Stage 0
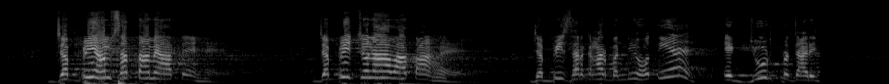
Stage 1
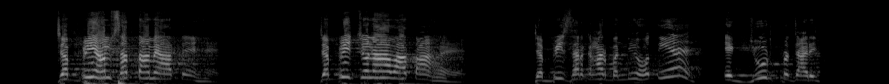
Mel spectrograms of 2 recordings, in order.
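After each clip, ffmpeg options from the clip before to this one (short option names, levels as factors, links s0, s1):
-af "agate=range=0.0316:threshold=0.002:ratio=16:detection=peak"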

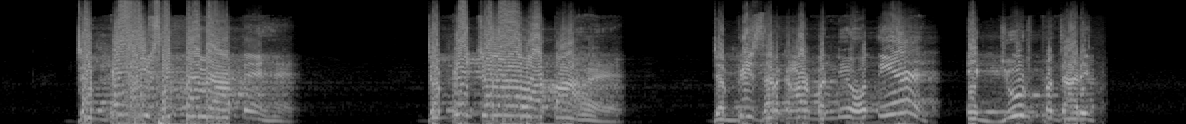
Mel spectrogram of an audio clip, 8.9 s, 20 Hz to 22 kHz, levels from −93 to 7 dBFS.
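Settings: -af "aeval=exprs='0.0944*sin(PI/2*5.01*val(0)/0.0944)':c=same"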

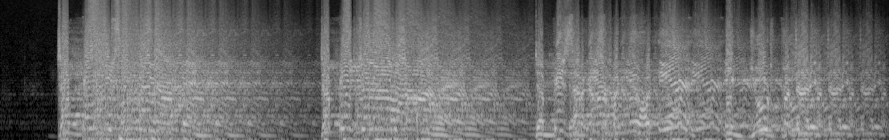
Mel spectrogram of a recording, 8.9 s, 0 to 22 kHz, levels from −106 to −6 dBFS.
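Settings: -af "aecho=1:1:5.8:0.64,asoftclip=type=tanh:threshold=0.0531,aecho=1:1:322|644|966|1288|1610|1932:0.501|0.241|0.115|0.0554|0.0266|0.0128,volume=0.75"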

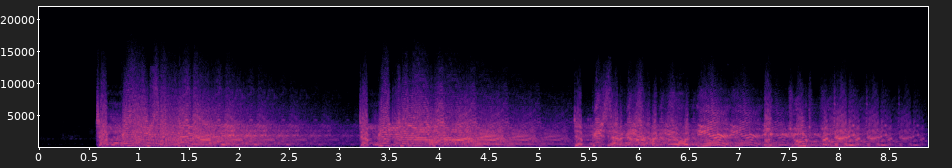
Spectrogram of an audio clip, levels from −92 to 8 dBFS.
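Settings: -af "highpass=400,lowpass=3900,volume=0.794"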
